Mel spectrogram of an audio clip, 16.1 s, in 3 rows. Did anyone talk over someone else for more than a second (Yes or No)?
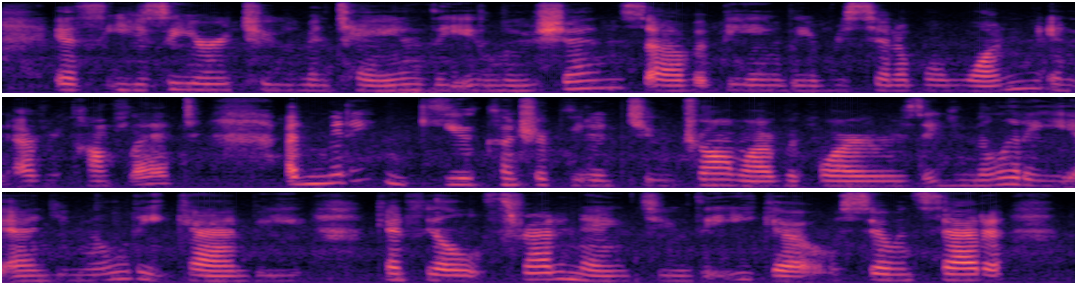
No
